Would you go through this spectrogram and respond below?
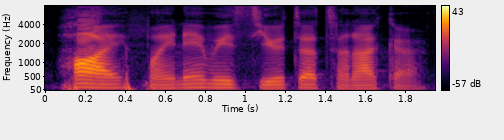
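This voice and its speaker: Student from Japan, dry narration. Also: male voice, mid-range voice, fairly even intonation, normal speed, fairly bright tone, clean tone, dry recording. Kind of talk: scripted narration.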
